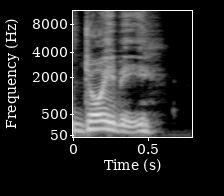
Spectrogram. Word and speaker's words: Doiby: I think we need to talk about the fact that there's a man named Doiby in this, and I feel like his name should be Derby, but, like, and I thought that's what it was. I thought they were just writing it phonetically. No, his name is Doiby, and he talks like his name, like he's saying his name is Derby.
